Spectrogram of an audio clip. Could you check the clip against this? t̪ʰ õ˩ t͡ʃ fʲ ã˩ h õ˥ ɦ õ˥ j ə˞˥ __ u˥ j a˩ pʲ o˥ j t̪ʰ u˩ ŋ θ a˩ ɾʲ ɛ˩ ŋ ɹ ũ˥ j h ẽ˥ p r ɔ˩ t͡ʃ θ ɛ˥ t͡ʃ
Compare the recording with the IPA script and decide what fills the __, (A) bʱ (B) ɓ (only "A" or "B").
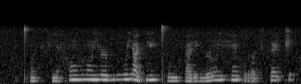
A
